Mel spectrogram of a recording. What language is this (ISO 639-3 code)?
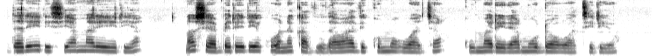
kik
